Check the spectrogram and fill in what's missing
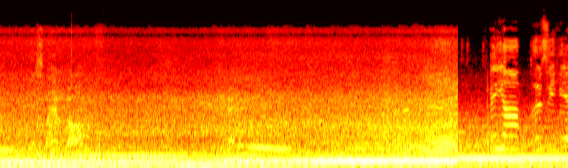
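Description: A car hums along the road toward a Karuma car meet, with a steady engine drone and road noise running under people talking inside the cabin.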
